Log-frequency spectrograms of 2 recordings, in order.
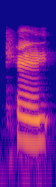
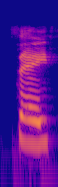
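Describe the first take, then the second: First: The name begins with a hard K sound. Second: The name begins with a soft S sound. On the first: The speaker calls it right. "the C in Latin is a hard C sound" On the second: The speaker calls it wrong. "I was pronouncing it in Spanish"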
